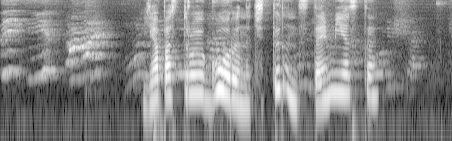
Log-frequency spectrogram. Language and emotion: Russian, positive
